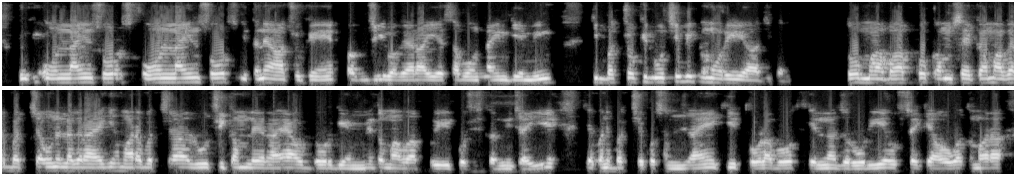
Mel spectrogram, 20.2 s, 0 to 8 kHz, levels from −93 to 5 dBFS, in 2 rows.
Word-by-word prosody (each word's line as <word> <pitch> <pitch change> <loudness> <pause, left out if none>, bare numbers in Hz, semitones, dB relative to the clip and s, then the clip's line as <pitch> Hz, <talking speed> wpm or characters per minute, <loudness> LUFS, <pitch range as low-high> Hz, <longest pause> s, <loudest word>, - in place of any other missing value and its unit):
क्योंकि 135 +2 -1
online 145 +1 +2
source, 145 0 -3
online 145 +1 +3
source 150 0 -1
इतने 135 +1 +1
आ 130 -2 +2
चुके 120 0 -3
हैं, 120 +1 -1 0.2
पबजी 220 - -3
वग़ैरह 115 0 +1
ये 115 - +4
सब 115 -1 -3
ऑनलाइन 115 0 -1
गेमिंग 115 +4 +3 0.4
कि 290 - +1
बच्चों 150 +2 -1
की 330 - -2
रुचि 305 -8 +3
भी 180 - +4
कम 155 -4 0
हो 140 - -1
रही 130 -1 +1
है 120 - +2
आजकल। - - -9 0.6
तो 145 +1 +2
माँ 135 0 +2
बाप 135 0 -1
को 150 - +2
कम 140 0 +3
से 140 -1 +2
कम 140 +1 -1
अगर 135 +1 +1
बच्चा 260 +1 0
उन्हें 135 0 +1
लग 125 -1 +1
रहा 125 -1 +4
है 125 0 +2
कि 135 - -4
हमारा 125 -1 0
बच्चा 130 +1 0
रुचि 125 +1 0
कम 125 -1 -1
ले 120 0 +3
रहा 115 0 +1
है 120 - +3
आउटडोर 115 0 +1
गेम 110 -1 0
में, 120 - -8
तो - - 0
माँ 110 -2 -1
बाप 105 0 +1
को 340 - -2
ये 330 -1 +3
कोशिश 435 -1 -2
करनी - - -1
चाहिए 360 -10 0 0.3
कि 485 - +2
अपने - - 0
बच्चे 465 -2 -3
को 470 +1 0
समझाएँ 110 - -1
कि 125 0 +2 0.2
थोड़ा 440 +1 +3
बहुत 445 +1 +2 0.2
खेलना 110 0 +2
ज़रूरी 105 +2 +3
है, 120 - +3
उससे 120 +6 -1
क्या 115 -7 0
होगा 110 +2 +3
तुम्हारा 115 +1 +1
130 Hz, 215 wpm, -11 LUFS, 115-150 Hz, 0.6 s, ये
